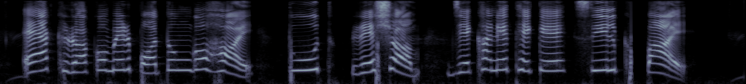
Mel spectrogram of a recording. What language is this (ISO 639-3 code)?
ben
